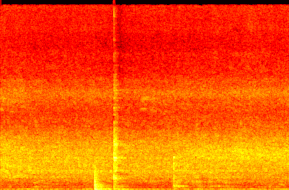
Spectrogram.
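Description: Chicken pieces with freshly added tomatoes and green chillies sizzling in oil in a wok while being stirred. There is a steady frying hiss, with two sharp knocks of a utensil against the pan about a second and a half in and a lighter one a second later.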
